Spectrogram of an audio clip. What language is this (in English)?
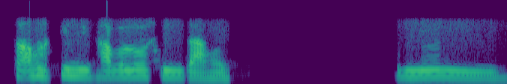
Assamese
